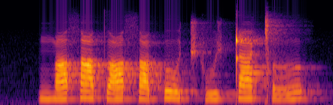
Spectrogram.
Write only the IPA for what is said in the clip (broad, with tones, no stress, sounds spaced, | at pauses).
m i˨˦ sˤ a˦ t̪ ɤ˨˦ sˤ ɯ˨ θ o˥˨ t͡ʃʼ u˨˦ ʒ ʈ a˦ ǀ ɤ˨˦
